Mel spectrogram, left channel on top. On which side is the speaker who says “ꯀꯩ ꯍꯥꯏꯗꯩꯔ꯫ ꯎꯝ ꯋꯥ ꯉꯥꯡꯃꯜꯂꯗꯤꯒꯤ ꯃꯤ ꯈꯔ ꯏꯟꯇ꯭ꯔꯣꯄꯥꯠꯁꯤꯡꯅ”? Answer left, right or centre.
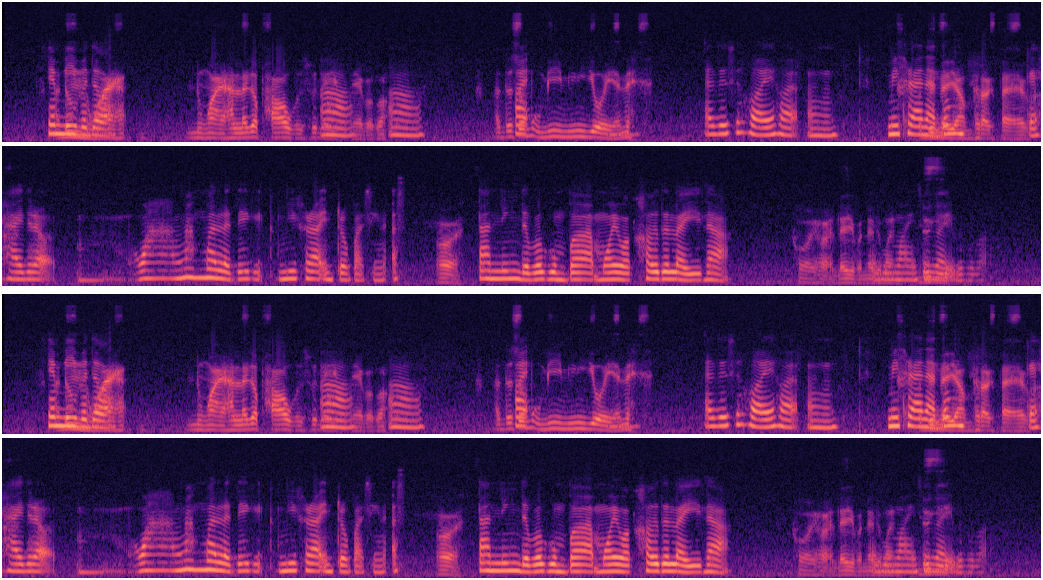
Right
